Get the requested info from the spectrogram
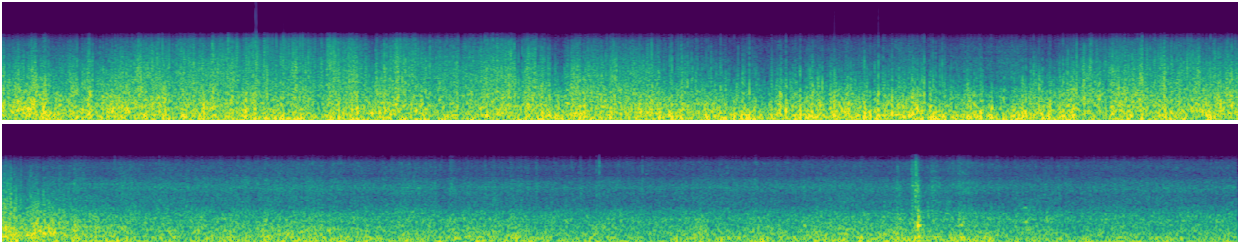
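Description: Truck driving along a bumpy dirt track: engine and road noise mixed with wind rushing over the microphone. The noise is heaviest for about the first ten seconds, then eases and stays steady.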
